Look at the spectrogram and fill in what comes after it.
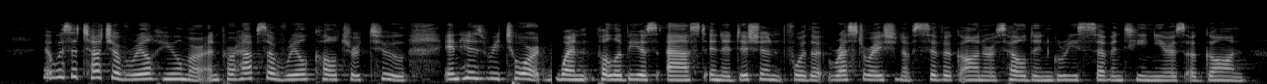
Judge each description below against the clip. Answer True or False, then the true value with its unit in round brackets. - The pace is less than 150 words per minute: False (155 wpm)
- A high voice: True (215 Hz)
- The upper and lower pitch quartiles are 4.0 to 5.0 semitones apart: False (2.9 semitones)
